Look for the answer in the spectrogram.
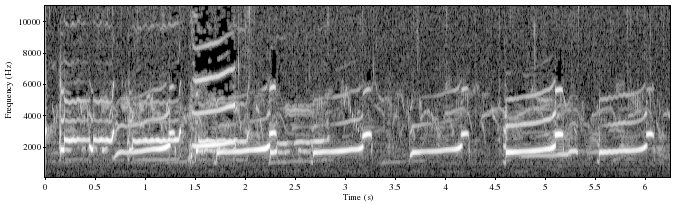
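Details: Roosting flock of Eurasian curlews, around 3,000 birds, in wet meadows at Marquenterre, Bay of Somme, France, at high tide in October 2021; overlapping rising whistles in bursts of about a second, separated by short quiet gaps.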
